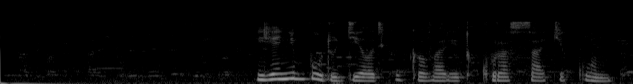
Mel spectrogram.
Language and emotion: Russian, angry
